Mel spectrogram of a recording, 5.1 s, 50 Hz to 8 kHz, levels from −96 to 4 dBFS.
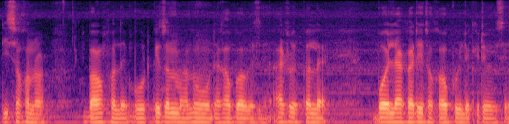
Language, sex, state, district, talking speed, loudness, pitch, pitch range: Assamese, male, Assam, Sonitpur, 175 wpm, -18 LUFS, 105 Hz, 100-105 Hz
